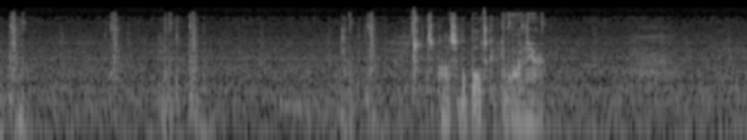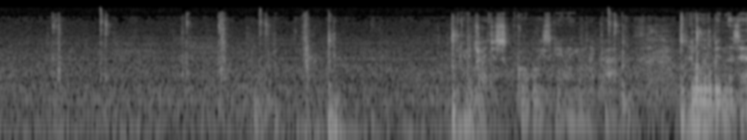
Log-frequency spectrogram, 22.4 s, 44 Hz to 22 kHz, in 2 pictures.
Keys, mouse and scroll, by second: 0.1 middle click, 2.0 scroll down 1, 2.3 shift+middle click, 2.9 scroll up 2, 4.6-5.0 scroll down 1, 5.0 shift+middle click, 5.6 scroll up 1, 6.8-7.4 scroll down 1, 7.4 shift+middle click, 7.9 middle click, 12.7 click, 13.8 middle click, 14.9 shift+click, 15.9 KP_1, 17.9 s, 21.2 s.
